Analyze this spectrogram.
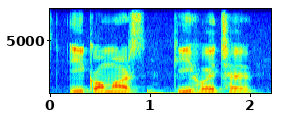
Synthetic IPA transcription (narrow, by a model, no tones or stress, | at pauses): ikɔːməɾskiɦoɛt͡ʃʰɛ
